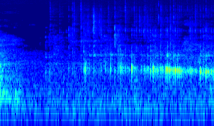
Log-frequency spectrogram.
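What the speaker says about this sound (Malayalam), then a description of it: "അപ്പോൾ ഇതിലേക്ക് നമുക്ക് ഒഴിച്ചെടുക്കാം" Juice poured through a strainer into a vessel, a soft steady liquid trickle with light clinks of utensil against pot, building louder toward the end, no talking.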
